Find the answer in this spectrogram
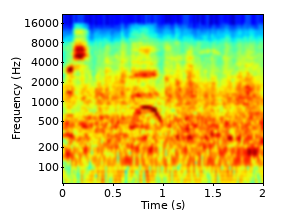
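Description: Griffon dive coaster train being hauled up its chain lift hill: a steady mechanical rumble and clatter from the lift.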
